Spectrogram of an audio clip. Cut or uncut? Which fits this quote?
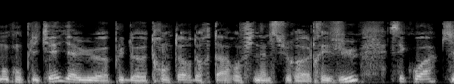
cut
